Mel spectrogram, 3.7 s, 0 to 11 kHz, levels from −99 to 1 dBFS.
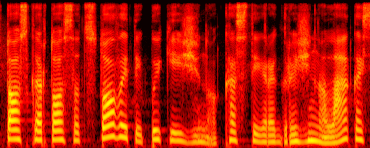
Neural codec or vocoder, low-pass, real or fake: none; 9.9 kHz; real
